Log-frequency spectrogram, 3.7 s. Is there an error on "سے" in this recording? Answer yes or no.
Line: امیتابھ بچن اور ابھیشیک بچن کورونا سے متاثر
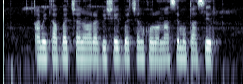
no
